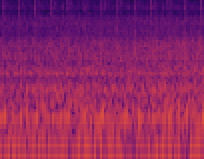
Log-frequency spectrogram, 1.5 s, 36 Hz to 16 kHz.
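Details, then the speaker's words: 1962 Ford Falcon Ranchero, 144ci inline-six petrol, choke not hooked up, new battery: a steady, even idle with a low hum and no knocks, plus a minor exhaust leak noted. "it's running well um got a brand new battery in there"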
